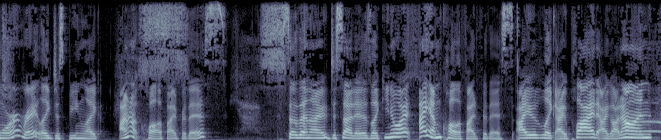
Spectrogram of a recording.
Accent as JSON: {"language": "English", "town": "Magnetawan", "region": "Ontario", "country": "Canada", "tie": "born or raised there", "moved": "yes", "said": "I'm from Magnetowan, Ontario."}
